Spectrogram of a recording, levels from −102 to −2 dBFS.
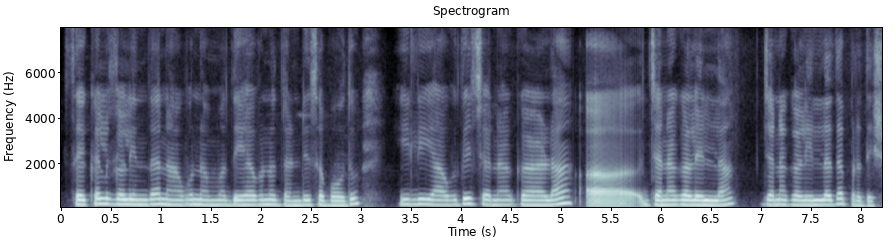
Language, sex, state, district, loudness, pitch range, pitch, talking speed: Kannada, female, Karnataka, Belgaum, -17 LUFS, 195-215 Hz, 205 Hz, 90 wpm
